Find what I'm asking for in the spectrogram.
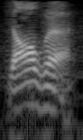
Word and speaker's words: Yahweh: Yah, Yahweh is the name. It's not Y-Schwa. It's Y and this long A sound, Ah.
